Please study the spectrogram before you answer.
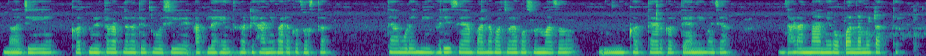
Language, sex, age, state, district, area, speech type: Marathi, female, 45-60, Maharashtra, Akola, urban, spontaneous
